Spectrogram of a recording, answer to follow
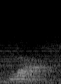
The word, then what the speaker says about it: laughed: We don't want to know about the spelling, GH, what's the sound? It's a voiceless F sound, so we get the past tense laughed.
